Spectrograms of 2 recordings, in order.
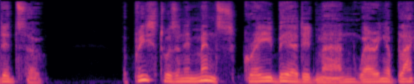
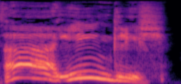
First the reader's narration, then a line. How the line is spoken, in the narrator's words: cried the priest gleefully in English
